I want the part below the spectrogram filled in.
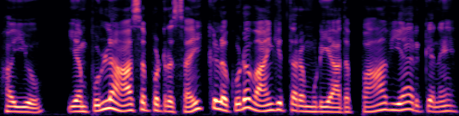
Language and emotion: Tamil, sad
